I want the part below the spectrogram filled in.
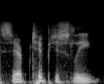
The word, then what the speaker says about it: surreptitiously: He surreptitiously, sneakily, stealthily, man, I'm just I even wrote that word out so I could say it right.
